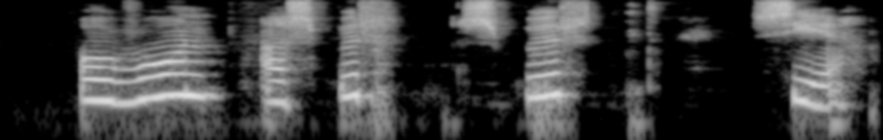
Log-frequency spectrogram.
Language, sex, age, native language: Icelandic, female, 10, Icelandic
